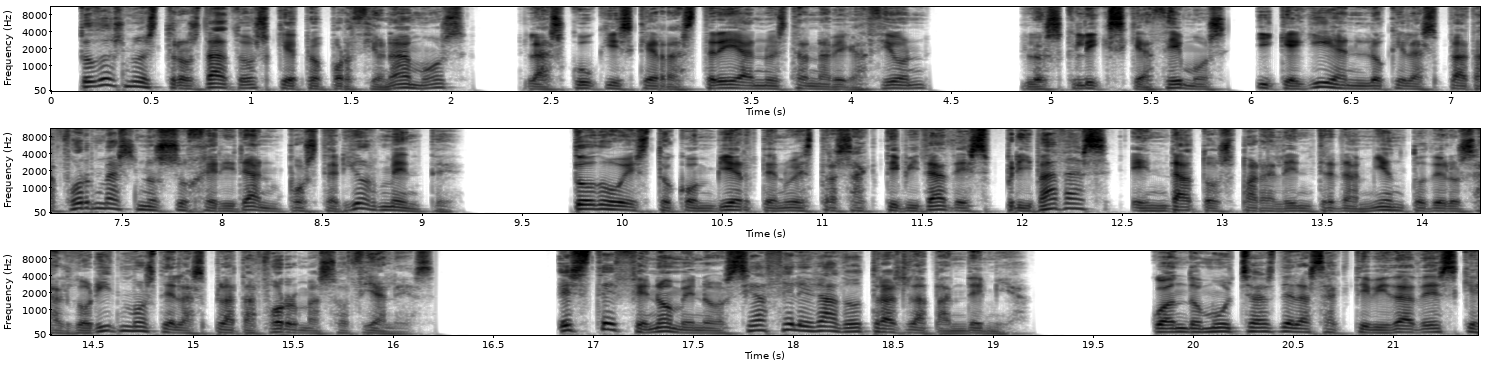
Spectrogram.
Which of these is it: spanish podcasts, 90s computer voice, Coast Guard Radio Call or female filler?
spanish podcasts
